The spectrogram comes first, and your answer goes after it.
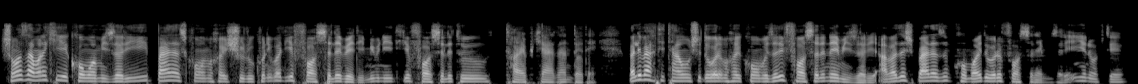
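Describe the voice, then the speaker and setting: Persian man teaching German, gravelly voice. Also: a little high, animated, pushed and bright, dry recording, dull audio. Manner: explains step by step, counting parts aloud; reads German slowly and deliberately. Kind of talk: language lesson.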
